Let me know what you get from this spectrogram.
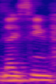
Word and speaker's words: Nicene: Nicene Creed.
